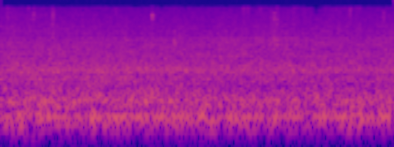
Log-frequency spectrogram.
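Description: Steady road noise from inside a small car, an Echo, being driven, a constant low rumble with a faint engine hum underneath, holding an even level throughout with no voices.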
